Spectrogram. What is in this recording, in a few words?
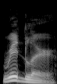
"riddler", English spelling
